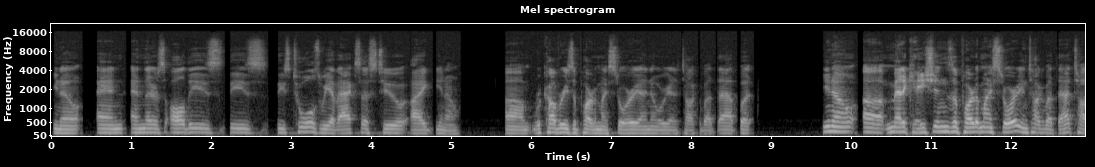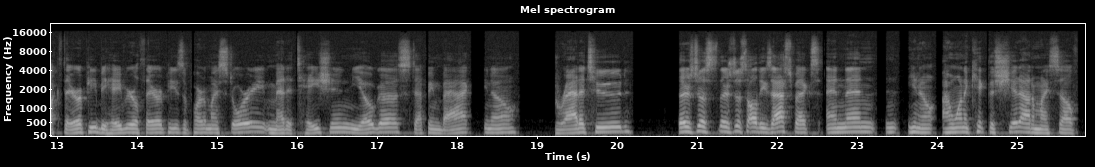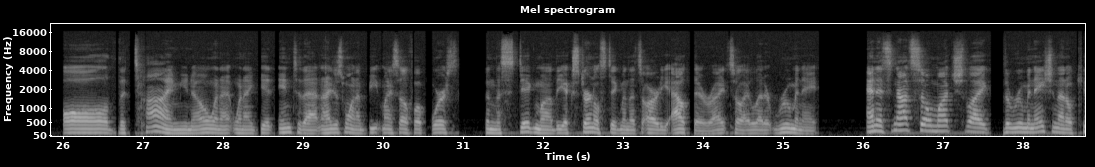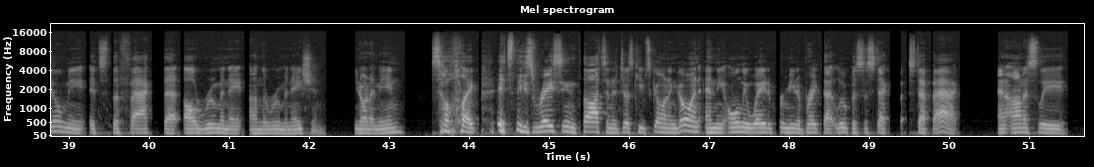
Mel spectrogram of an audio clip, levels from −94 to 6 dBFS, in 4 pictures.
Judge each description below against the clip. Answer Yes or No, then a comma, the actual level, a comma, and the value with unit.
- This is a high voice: No, medium, 140 Hz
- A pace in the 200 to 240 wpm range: Yes, fast, 205 wpm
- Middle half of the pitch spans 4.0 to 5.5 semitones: No, average, 3.4 semitones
